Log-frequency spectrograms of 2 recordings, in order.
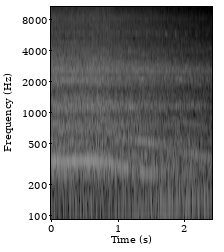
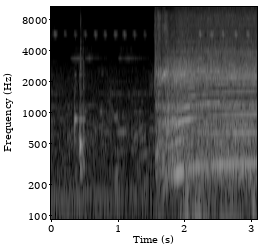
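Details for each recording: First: Mixer grinder motor with a high, steady whine winding smoothly down as it coasts to a stop. The motor is healthy; the noise and leak came from the jar, whose bush is worn and leaking. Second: Mixer grinder making a khir-khir noise and leaking from the jar: quiet beeping then rough rasping whir wavering in pitch; fault in the jar not the motor, its bush worn through, causing leakage and water entering the machine.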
